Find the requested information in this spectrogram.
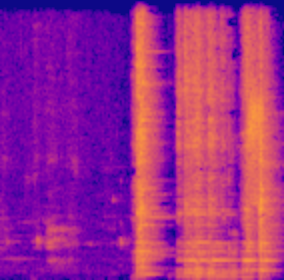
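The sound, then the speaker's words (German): A towel rubbing dry a cooking pot: three broad, scuffing bursts follow a quiet start, and the later two are longer and louder. “Und den Topf trockne ich auch noch ab.”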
